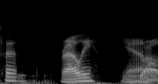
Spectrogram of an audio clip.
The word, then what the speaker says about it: Raleigh: Raleigh. How do you pronounce that? Raleigh? Yeah, I don't know. Raleigh.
